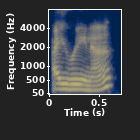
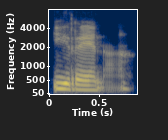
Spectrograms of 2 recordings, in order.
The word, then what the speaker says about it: Irena: okay so I guess the American way is Irena but if you can the rules are if you can roll your RS you can say my name the right way so Ira Ira Ira Ira yeah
